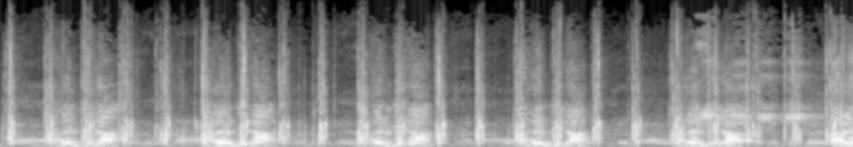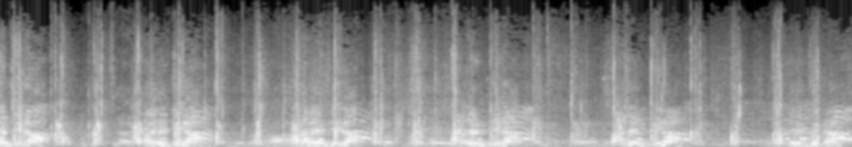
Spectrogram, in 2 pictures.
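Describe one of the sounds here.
A crowd of young men chants loudly in rhythm outdoors.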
